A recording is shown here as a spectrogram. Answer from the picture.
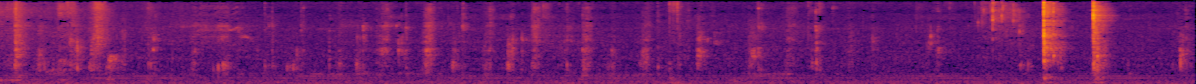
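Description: Close-up mouth sounds of chewing a bite of cheeseburger: soft, wet smacks and small clicks throughout. Near the end, two sharp, louder clicks come as a forkful of squash goes into the mouth.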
